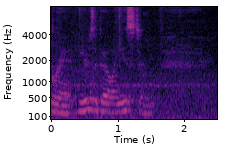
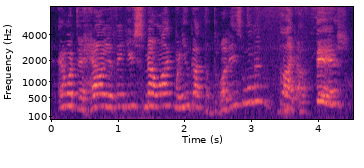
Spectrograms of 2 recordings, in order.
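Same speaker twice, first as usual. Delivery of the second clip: loud, raised comeback with a laugh; indignant retort; 5 semitones higher, 9 dB louder than usual. Acted. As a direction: fire back at her, half laughing. Fisherman snaps back at wife.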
